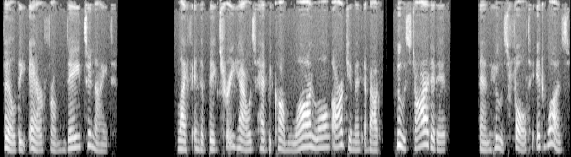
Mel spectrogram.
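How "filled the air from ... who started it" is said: usual speaking voice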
